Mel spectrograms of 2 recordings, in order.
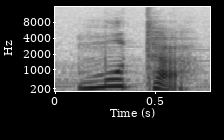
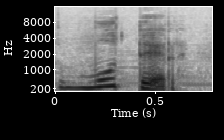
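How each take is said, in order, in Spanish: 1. El final es un sonido 'a' suave. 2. El final es una 'er' fuerte, al estilo español. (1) "decimos Mutter" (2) "no decimos Mutter"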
